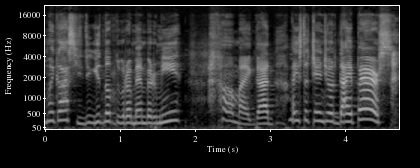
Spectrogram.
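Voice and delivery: put-on heavy, hard-to-follow Filipino auntie accent, high. Imitating the titas at a party greeting her, in a barely understandable accent. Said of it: "in an accent I can barely understand".

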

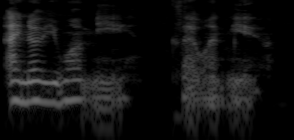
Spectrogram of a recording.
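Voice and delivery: breathy, whispered, put-on seductive voice. Showing the voice they pull out: put-on sexy voice. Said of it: "That's my sexy voice".

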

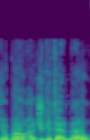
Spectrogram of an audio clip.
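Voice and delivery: put-on dead-serious, low, sincere and earnest voice. Telling how a guy at a party broke the ice: retelling in a serious voice. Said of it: "in a serious, authentic voice".

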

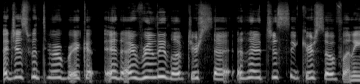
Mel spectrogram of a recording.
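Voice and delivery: put-on weepy, heartfelt, high, tearful, gushing girl voice. Retelling what a crying girl said in a bathroom: imitating a crying girl. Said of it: "the crying girl goes like".

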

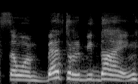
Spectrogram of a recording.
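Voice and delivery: put-on botched Russian accent, very slow and drawn out. Quoting a line from a Shrek scene: failed Shrek voice, sounds Russian. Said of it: "That was Russian as fuck".

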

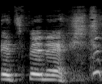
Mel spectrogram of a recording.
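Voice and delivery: put-on yelling, acted-out shout. Describing what she yells when she's done, retelling a yell. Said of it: "she just yells".

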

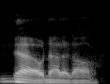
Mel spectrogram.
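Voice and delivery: dry, slow, sarcastic "no". Asked whether you add to their terrible mood, answer with sarcastic denial. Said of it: "I feel like there's a little sarcasm".

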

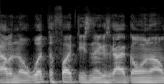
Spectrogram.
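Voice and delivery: plain

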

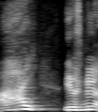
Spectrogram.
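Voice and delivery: high-pitched, thrilled, excited gushing. Retelling what a security guard said on meeting them, imitating an excited guard. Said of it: "Se emocionó".

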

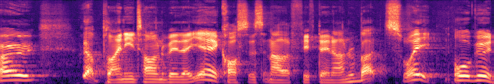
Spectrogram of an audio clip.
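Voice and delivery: play-acted laughing, light joking manner. Retelling how they joked to a friend about a full flight: retelling own laughing reply. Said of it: "I'm laughing 'cause I just turn it all into a joke".

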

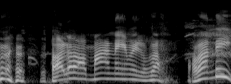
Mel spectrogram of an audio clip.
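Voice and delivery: squeaky, very high put-on French accent mouse voice. Repeating another guest's earlier greeting, the speaker does a mock french mouse voice. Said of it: "It was a French mouse".

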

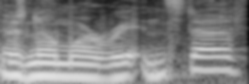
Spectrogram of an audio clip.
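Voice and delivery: usual speaking voice

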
